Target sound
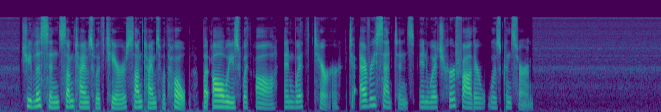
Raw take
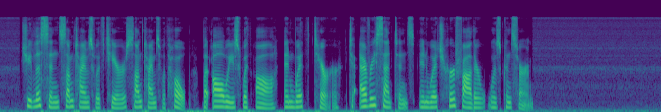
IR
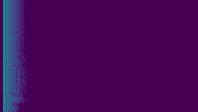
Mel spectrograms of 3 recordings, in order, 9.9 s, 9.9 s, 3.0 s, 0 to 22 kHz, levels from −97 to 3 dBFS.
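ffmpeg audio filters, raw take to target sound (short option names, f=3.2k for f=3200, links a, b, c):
-af "asetnsamples=n=441:p=0,asendcmd='3.56 highpass f 1400',highpass=f=490:p=1"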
